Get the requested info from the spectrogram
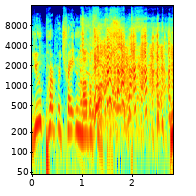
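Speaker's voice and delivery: slow, loud put-on indignation; mock outrage. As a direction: imitate an indignant guest, hammed up and laughing. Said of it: "she was probably about".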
